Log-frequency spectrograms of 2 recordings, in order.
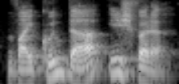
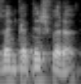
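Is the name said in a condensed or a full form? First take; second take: full; condensed. First: The name is said in full as two parts. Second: The name is said in a short, condensed form. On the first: The speaker calls it right. "it's Vaikunta Ishvara" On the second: The speaker calls it wrong. "Venkateshwara is actually a wrong pronunciation"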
